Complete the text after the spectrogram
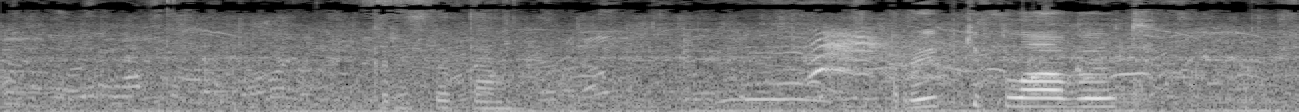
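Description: A crowd of bathers chatters and calls out in the distance outdoors.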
